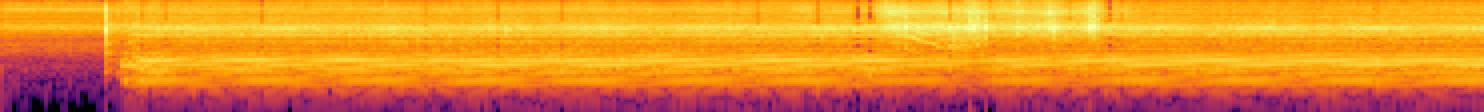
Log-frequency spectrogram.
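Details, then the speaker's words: Free Ford air compressor after a gasket replacement: sudden pop, then a steady loud hiss with a held high tone as the relief valve blows off for the first time in years; relief valve venting. "look at that tell you what that's the first time that that's blown off like that hasn't it in in years that's"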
